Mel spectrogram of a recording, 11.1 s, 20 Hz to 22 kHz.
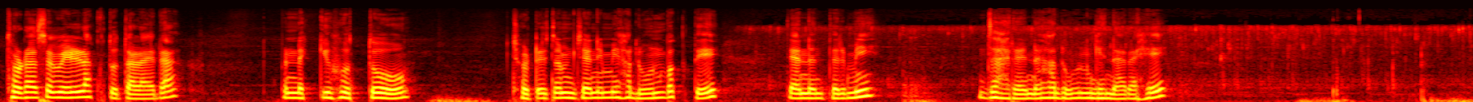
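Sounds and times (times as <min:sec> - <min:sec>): potatoes sizzling in hot oil: 0:05.4 - 0:11.0.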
